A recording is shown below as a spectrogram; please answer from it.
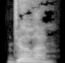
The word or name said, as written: jalan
